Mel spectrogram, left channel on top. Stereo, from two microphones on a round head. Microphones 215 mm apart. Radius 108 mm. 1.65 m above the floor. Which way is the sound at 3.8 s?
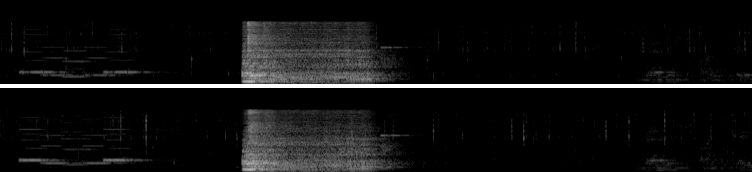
15° right (ahead or behind).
